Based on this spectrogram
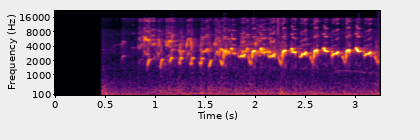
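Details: Sooty-headed bulbul, a recording used to lure birds: after a short silence, a fast run of bright, chirping high notes builds into an evenly repeated, slightly wavering phrase about three times a second, with faint low background noise.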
